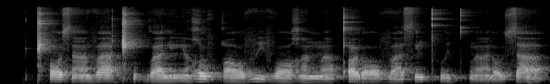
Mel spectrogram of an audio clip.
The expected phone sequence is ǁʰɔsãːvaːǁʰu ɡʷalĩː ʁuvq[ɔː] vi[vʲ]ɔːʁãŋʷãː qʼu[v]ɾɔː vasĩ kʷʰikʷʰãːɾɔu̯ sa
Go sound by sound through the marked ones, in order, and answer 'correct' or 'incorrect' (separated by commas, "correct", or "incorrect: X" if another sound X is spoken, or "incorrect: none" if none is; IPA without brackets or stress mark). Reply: correct, incorrect: v, incorrect: none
